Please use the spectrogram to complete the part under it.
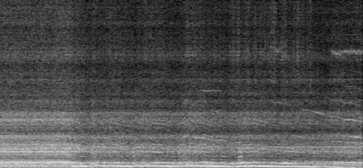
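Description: A racing car engine blips repeatedly as it shifts down before a bend.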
